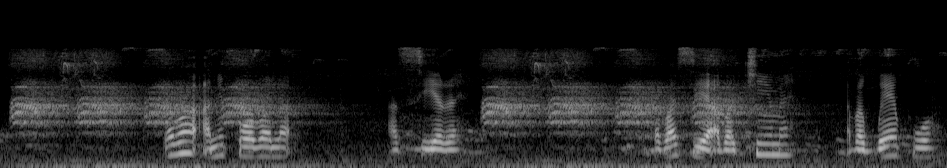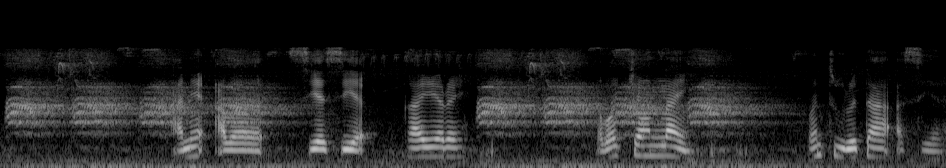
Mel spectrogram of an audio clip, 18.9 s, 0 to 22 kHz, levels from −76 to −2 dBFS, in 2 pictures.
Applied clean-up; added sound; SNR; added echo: none; Crow; 6 dB; none.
